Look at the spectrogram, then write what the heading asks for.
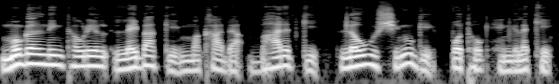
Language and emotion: Manipuri, neutral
